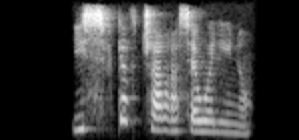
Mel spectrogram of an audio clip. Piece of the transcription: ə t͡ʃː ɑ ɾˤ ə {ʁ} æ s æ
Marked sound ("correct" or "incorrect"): correct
